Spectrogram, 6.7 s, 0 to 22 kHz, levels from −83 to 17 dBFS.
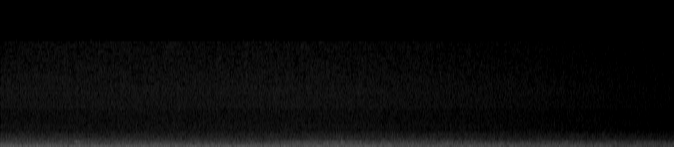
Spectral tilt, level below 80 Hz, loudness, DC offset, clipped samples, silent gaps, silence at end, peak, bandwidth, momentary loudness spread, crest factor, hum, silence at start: -5.5 dB/octave; -62 dBFS; -54 LUFS; under 0.1%; under 0.1%; none; 0 s; -40 dBFS; 16 kHz; 5 LU; 14 dB; none; 0 s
